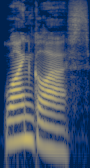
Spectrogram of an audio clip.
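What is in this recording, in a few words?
"wineglass", English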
